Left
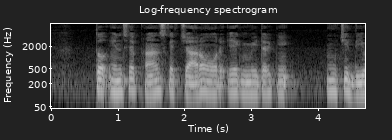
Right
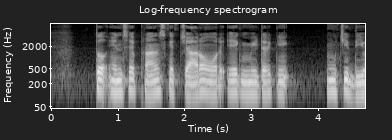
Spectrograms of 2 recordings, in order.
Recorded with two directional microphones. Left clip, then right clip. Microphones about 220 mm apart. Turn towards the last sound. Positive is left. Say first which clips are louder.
# right 14 dB
turn(degrees=-45)  # may be behind; listen again after turning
